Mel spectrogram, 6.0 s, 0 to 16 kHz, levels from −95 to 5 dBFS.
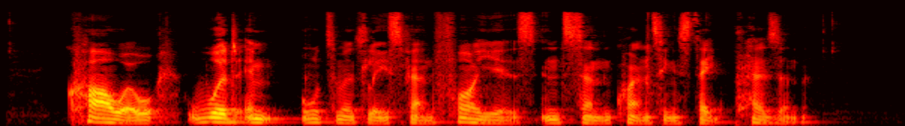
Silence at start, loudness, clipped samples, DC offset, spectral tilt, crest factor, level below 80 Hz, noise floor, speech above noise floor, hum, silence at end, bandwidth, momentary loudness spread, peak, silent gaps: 0.45 s; -33 LUFS; under 0.1%; under 0.1%; -5 dB/octave; 22 dB; -60 dBFS; -76 dBFS; 43 dB; none; 0.65 s; 11.5 kHz; 13 LU; -12 dBFS; none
